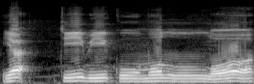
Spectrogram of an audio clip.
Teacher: Kemudian Allahnya tebal, ya tibikumullah, munya tipis baru Allahnya tebal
